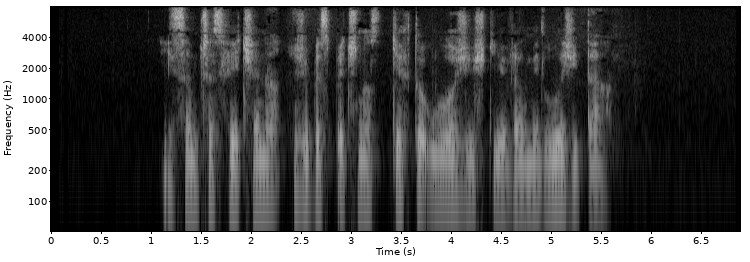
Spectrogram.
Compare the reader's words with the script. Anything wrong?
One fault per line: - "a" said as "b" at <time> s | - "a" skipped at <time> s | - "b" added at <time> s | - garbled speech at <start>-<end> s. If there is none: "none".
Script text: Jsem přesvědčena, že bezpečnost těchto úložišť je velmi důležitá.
none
